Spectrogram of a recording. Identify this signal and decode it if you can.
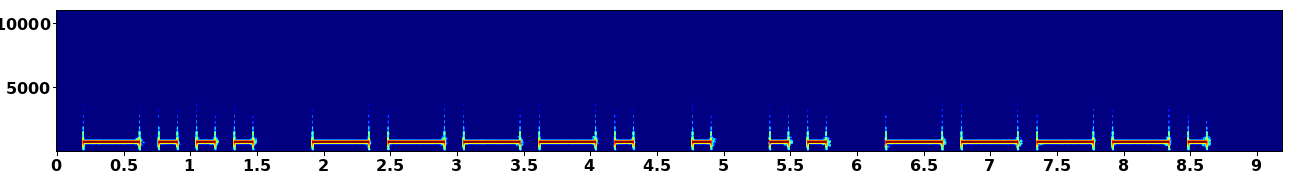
Morse code, heard as a keyed tone, about 8 wpm, 800 Hz. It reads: B9EI9
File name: LEZIONI / 7 GF9Z / 7 GF9 8wpm 3545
